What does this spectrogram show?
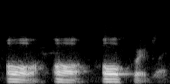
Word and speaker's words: awkward: Yeah, you've really got to emphasize the first sound. Awkward.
